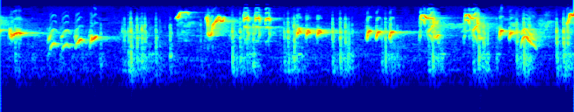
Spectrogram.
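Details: Greater green leafbird of the Aceh type giving a continuous varied song: rapid whistled slurs, upward sweeps and warbled chatter, phrases packed closely with hardly a break.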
